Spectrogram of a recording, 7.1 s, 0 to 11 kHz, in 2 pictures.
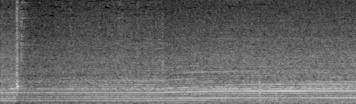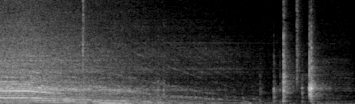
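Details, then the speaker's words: Kenwood Chef A701/A mixer at full power without gearbox load, centrifugal controller fully open so motor runs straight across the mains: whine climbs to steady high pitch, holds, winds down smoothly; normal, no grinding. "the only time it doesn't work is when the motor's on full power where it will work faster if it's running without the gearbox because the Cent Fugal controller has opened as as far as it can and the motor is just basically across the mains"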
